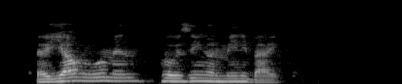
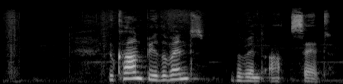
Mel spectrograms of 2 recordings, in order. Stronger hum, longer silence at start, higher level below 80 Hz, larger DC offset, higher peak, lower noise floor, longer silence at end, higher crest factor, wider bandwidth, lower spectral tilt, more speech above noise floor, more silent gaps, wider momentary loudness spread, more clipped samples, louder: neither; first, 0.35 s vs 0.05 s; about the same, -68 dBFS vs -72 dBFS; neither; second, -10 dBFS vs -6 dBFS; first, -78 dBFS vs -64 dBFS; first, 1.25 s vs 0.15 s; about the same, 18 dB vs 22 dB; second, 7.2 kHz vs 15 kHz; first, -7.5 dB/octave vs -3 dB/octave; first, 51 dB vs 38 dB; neither; second, 13 LU vs 17 LU; neither; about the same, -28 LUFS vs -26 LUFS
